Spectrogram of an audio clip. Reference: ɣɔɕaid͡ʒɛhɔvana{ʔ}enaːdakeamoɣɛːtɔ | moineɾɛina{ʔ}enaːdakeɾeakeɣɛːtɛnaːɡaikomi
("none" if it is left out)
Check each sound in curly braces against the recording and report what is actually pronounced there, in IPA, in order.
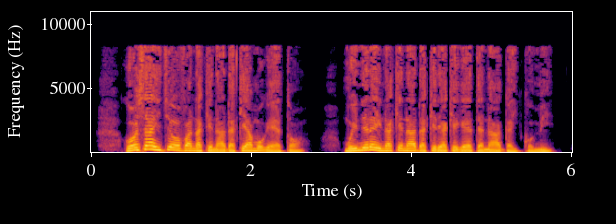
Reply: k, k

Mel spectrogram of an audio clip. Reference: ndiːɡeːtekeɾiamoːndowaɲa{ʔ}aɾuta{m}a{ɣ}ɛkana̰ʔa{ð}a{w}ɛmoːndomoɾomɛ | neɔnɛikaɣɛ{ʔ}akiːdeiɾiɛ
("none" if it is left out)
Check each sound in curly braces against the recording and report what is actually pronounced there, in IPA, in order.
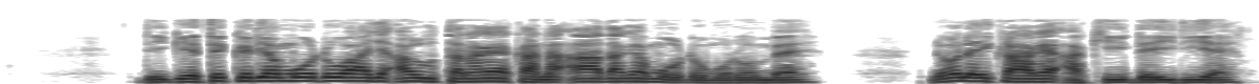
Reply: ʔ, n, ɣ, ð, ɣ, ʔ

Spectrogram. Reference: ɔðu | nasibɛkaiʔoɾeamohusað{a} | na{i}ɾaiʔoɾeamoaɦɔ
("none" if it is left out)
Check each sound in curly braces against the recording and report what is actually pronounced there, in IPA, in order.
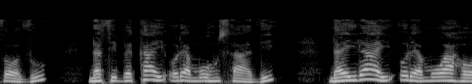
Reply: i, i

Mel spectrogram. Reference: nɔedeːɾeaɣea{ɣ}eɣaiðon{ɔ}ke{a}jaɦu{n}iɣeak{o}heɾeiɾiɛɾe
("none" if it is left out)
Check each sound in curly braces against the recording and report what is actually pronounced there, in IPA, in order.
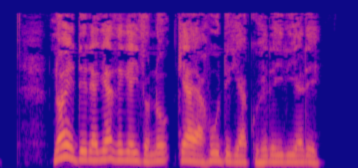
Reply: ð, o, a, d, u

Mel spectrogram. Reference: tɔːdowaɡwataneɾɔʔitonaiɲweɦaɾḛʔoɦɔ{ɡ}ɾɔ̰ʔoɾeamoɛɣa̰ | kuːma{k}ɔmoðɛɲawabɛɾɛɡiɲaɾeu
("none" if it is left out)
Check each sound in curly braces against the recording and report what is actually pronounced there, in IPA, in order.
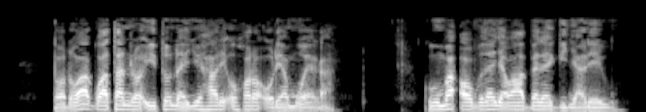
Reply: none, ʔ

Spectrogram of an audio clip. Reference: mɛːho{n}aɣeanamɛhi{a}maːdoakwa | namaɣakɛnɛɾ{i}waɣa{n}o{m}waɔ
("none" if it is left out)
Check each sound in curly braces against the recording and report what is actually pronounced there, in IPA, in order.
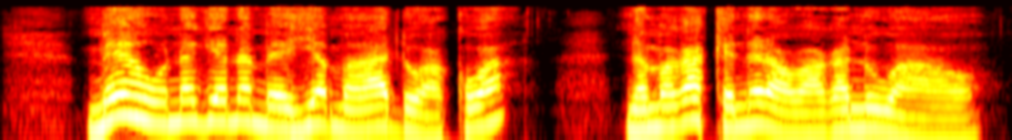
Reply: n, a, a, n, none

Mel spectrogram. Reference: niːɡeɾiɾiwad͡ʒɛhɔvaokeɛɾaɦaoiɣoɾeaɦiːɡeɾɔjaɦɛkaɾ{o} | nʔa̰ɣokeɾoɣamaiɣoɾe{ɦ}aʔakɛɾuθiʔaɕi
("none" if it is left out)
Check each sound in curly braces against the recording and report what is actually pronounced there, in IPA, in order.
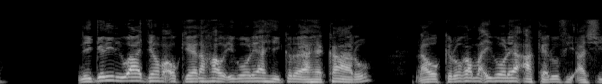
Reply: o, none

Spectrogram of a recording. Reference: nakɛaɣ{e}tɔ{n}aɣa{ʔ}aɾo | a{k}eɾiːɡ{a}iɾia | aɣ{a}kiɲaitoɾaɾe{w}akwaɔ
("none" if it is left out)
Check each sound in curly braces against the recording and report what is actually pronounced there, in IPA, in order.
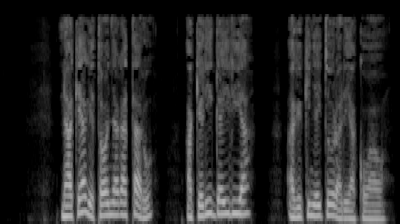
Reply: e, ɲ, t, k, a, e, none

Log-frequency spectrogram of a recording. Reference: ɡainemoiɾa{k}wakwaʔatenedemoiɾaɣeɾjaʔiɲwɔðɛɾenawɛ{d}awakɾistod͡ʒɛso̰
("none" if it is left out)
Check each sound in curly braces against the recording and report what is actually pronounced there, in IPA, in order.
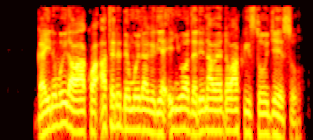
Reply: none, d

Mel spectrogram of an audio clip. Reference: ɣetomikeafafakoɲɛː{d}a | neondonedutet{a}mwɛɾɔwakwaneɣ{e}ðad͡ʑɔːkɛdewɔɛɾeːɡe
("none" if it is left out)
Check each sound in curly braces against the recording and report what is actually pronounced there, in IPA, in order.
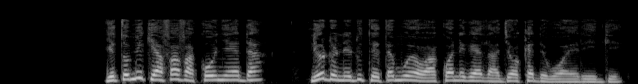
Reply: d, ɛ, ɛ

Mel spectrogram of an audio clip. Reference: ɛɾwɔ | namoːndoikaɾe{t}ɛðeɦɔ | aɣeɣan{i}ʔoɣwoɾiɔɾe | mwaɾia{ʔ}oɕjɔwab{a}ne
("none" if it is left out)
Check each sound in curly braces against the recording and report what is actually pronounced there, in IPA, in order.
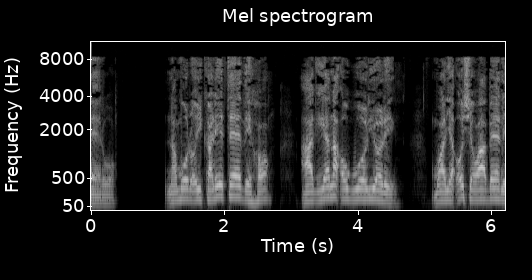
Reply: t, a, ʔ, ɛ

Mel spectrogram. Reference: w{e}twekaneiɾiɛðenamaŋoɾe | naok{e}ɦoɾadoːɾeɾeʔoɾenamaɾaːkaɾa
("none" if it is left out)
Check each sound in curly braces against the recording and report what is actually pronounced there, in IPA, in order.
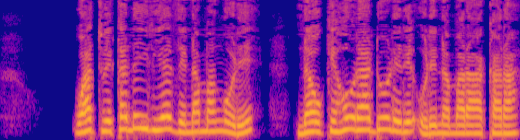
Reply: a, e

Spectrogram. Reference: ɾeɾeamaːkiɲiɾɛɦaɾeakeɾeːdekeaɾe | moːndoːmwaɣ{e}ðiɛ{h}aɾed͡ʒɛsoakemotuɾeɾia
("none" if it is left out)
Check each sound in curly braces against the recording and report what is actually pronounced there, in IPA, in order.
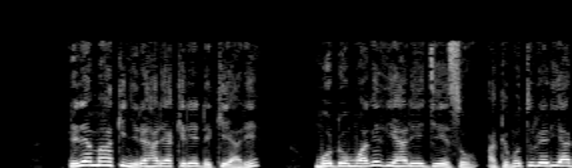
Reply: e, h

